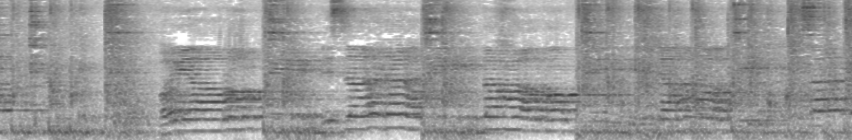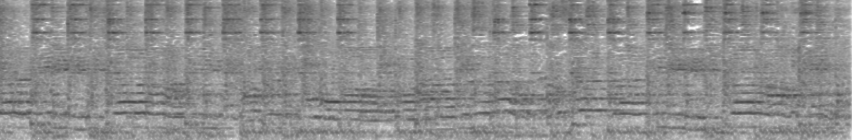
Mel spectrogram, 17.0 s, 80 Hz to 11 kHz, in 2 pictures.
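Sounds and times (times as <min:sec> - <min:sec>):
man singing into microphone: 0:00.0 - 0:00.6, 0:01.6 - 0:17.0
bamboo tube struck with stick: 0:00.0 - 0:01.5, 0:05.8 - 0:17.0
hand percussion: 0:00.0 - 0:01.6, 0:02.6 - 0:03.4, 0:04.2 - 0:04.9, 0:05.8 - 0:17.0.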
